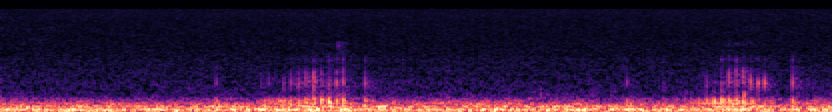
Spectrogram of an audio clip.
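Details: After breakfast, Tacy the cat purrs in a continuous deep hum, two gentle breathy surges standing out around the middle and end of the short stretch.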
